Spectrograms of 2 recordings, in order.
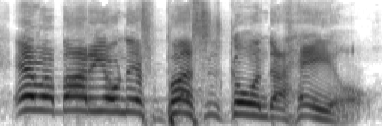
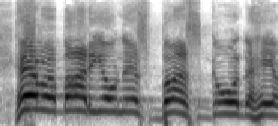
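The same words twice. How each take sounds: First: Loud, higher hellfire shout at the passengers; bus preacher yelling. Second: Even louder, much higher all-out hellfire shout; full-blast bus preacher yell. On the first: Zealous street preacher shouting at bus riders, loud and high. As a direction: bellow it at a busload of strangers. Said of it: "he'd just step up on a bus and say". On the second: Street preacher roaring at a packed bus, louder and higher. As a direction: give it everything, a roaring warning. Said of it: "He got up on a bus and said". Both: Retold or imitated.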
